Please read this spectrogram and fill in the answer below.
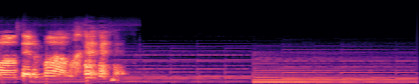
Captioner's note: chuckling; uplifting music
